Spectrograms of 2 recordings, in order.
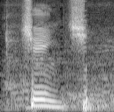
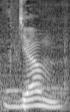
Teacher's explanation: Affricates can be viewed as a combination of two sounds which are pronounced pretty much simultaneously. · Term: sibilant affricates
